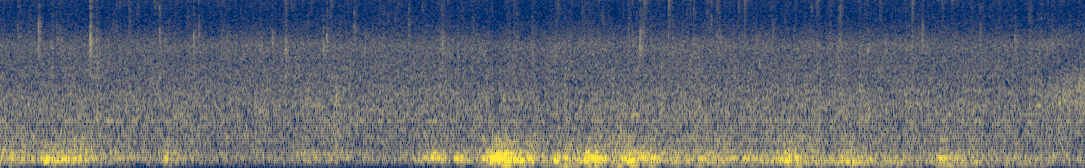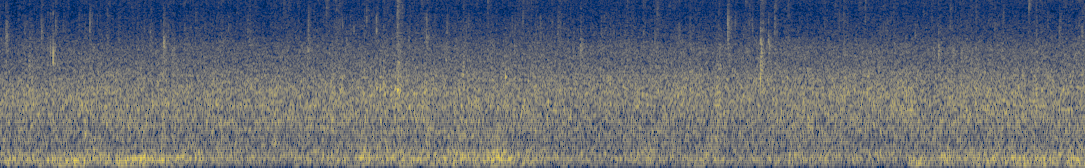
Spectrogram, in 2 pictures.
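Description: Heavy rain pouring steadily in a thunderstorm, with a low rumble of thunder that swells about three seconds in, peaks near four seconds and dies away by about six seconds.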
